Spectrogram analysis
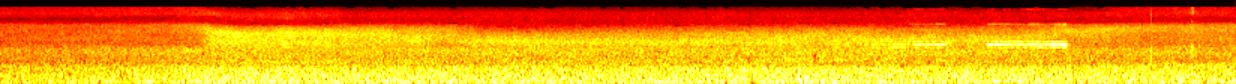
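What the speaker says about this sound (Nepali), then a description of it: "कलकल बगिरहेको छ हाम्रो दुधे बगरको एकदमै सुन्दर" River water rushing and gurgling at Dudhe Bagar, a dense, steady roar of flowing water, close and continuous without any voices.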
